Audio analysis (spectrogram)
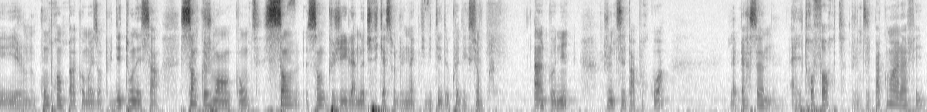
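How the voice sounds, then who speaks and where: A mid-teens boy who makes gaming videos explains something casually to his viewers in a mellow, fairly low, expressive voice at normal speed. He's hesitant, with many fillers and restarts, and earnestly pleads with his audience.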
